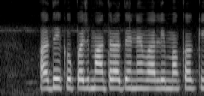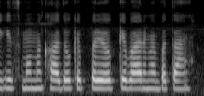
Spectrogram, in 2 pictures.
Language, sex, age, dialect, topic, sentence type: Magahi, female, 18-24, Southern, agriculture, question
